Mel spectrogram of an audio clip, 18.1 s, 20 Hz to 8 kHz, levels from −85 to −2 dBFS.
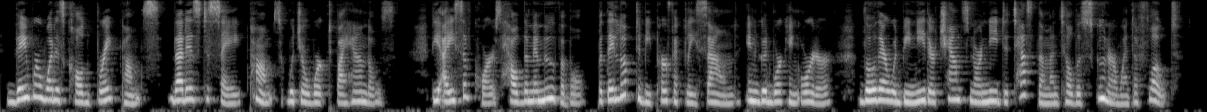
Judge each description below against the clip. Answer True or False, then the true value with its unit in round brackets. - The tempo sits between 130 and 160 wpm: False (170 wpm)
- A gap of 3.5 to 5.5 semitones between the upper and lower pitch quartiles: True (4.0 semitones)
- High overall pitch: True (215 Hz)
